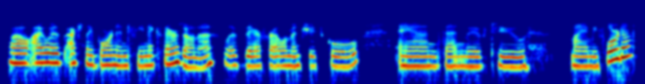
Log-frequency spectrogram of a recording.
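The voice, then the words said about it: Non-Australian accent. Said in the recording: “she doesn't talk like an Aussie.”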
